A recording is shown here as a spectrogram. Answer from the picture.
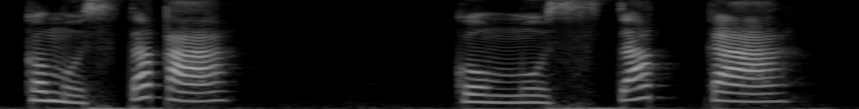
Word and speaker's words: kumusta: Kumusta ka? So it's spelled K-U-M, kumusta ka. But sometimes you might hear some people say kamusta ka, like it's a K-A sound.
